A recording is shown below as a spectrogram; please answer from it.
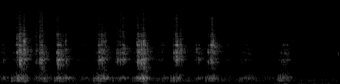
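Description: A wooden stylus held in the fingers scratches away the black coating of a thin, solid scratch-art card page from a scratch book as it lies flat on a table while the other hand holds the card steady. Short, dry, raspy strokes come in a loose rhythm, about nine of them, with bright scratchy hiss and almost no low end.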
